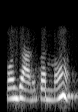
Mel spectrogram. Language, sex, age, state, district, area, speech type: Odia, female, 45-60, Odisha, Angul, rural, conversation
